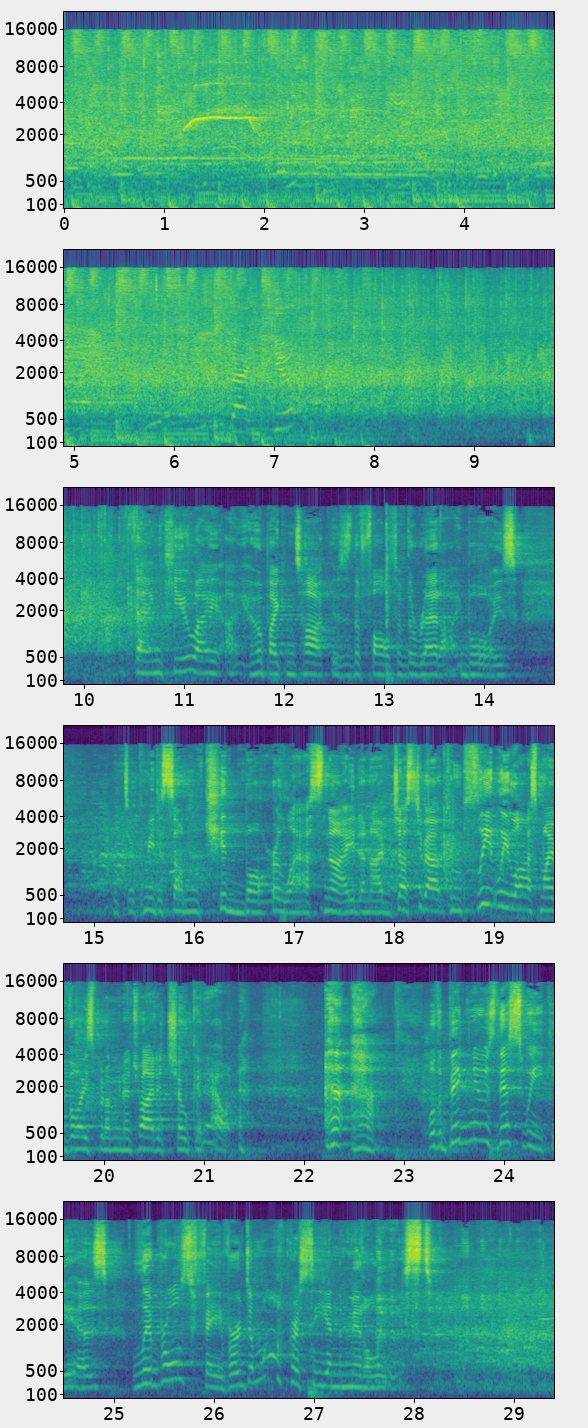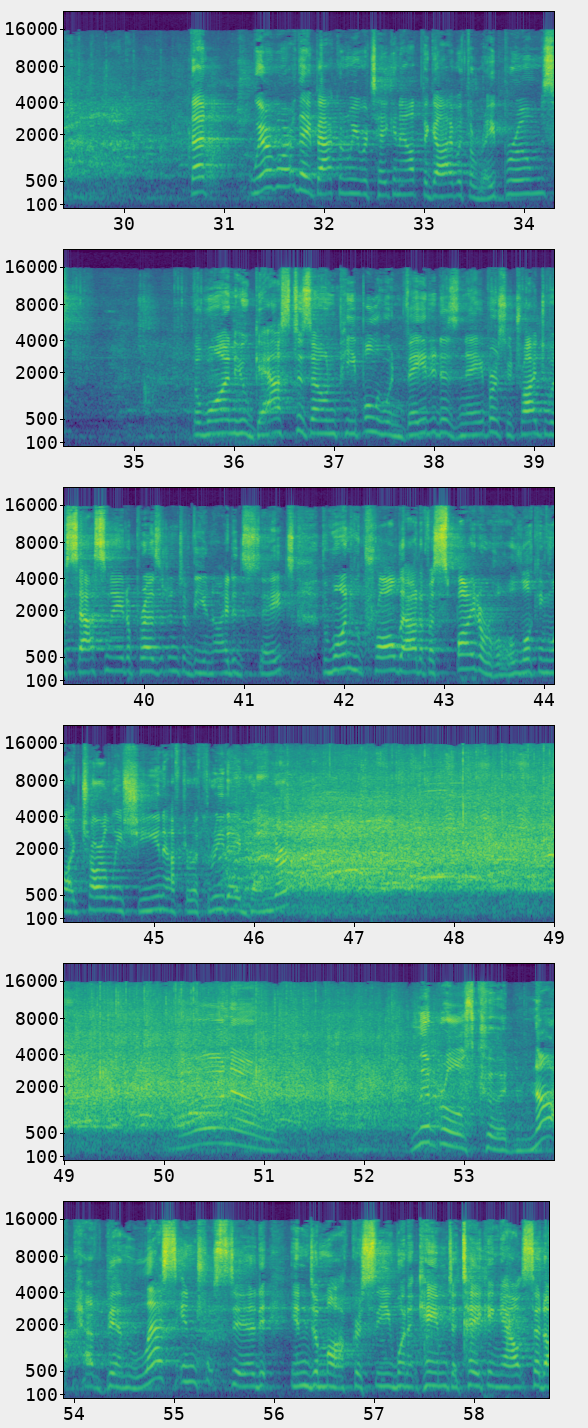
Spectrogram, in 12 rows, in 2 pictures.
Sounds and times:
Female speech, woman speaking: 6.5s - 7.3s, 10.4s - 14.3s, 15.2s - 21.4s, 22.2s - 28.2s, 30.7s - 34.4s, 35.6s - 46.4s, 50.1s - 51.1s, 52.5s - 58.7s
Narration, monologue: 10.2s - 28.6s, 30.5s - 46.5s, 52.3s - 58.7s.

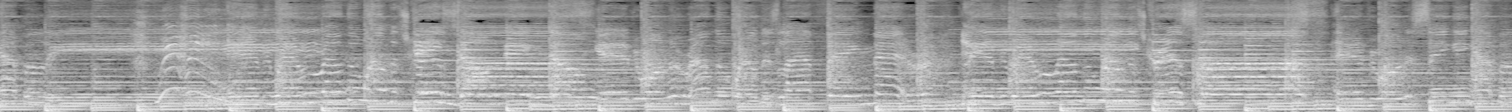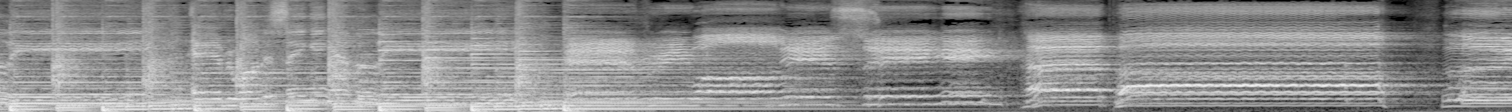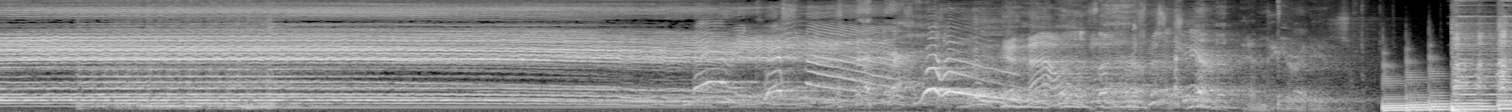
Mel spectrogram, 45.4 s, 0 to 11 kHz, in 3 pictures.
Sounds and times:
Christmas music: 0.0s - 26.7s, 29.6s - 39.5s, 44.1s - 45.3s
Christian music: 0.0s - 45.3s.

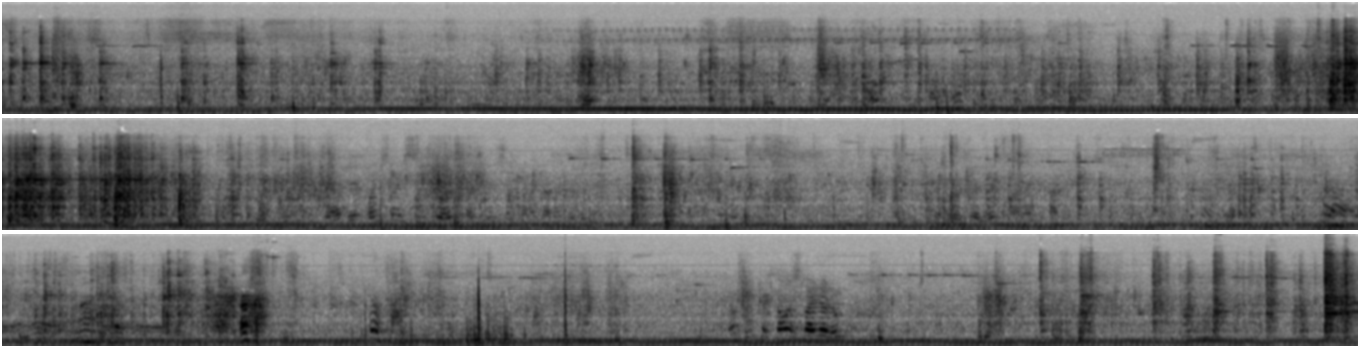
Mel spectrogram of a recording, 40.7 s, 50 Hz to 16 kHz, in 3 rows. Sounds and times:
Speech: 16.7s - 19.6s, 23.0s - 24.2s, 34.4s - 35.6s.

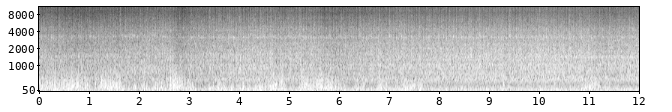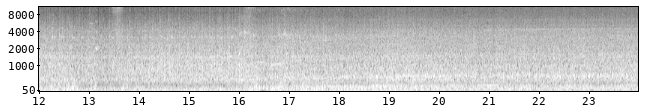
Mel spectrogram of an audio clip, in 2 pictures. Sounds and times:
Truck: 0.0s - 23.9s.

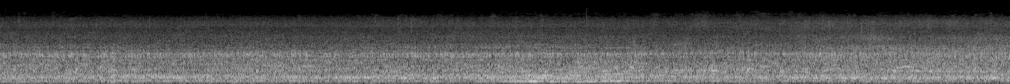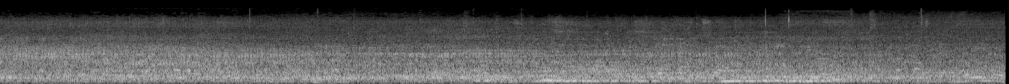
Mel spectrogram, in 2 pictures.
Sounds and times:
Printer: 0.0s - 20.1s
Speech: 4.8s - 20.1s.

